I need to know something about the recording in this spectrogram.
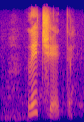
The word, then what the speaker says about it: reached: Reached. Reached. Ah, Reached. okay. Reached. No chid sound at the end.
